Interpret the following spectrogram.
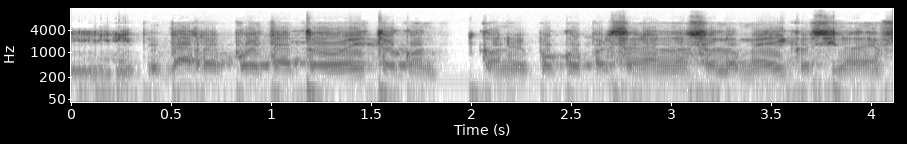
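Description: Speech only: a man talking over a telephone line.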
